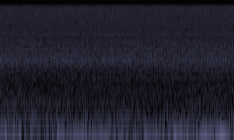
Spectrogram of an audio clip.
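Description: Faint steady low hum and hiss of background room tone, with no distinct events.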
